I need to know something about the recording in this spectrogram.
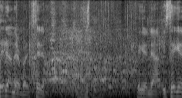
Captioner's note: laughter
